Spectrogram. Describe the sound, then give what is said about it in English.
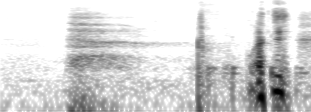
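A deep breath is drawn before reading aloud: a long, soft inhale, then a pause and a few short, louder vocal bursts near the end. “You took a deep breath on that one. Well, you really did take a deep breath on that one.”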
